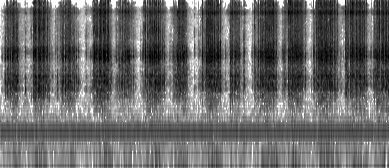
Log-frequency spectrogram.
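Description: Both hands type with bare fingertips on a full-size white plastic mechanical computer keyboard with hollow keycaps, which sits on a desk with a foam wrist rest in front and a recorder above. Rapid bursts of bright, clacky key presses and clicks come in uneven waves. A faint steady low hum runs underneath.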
